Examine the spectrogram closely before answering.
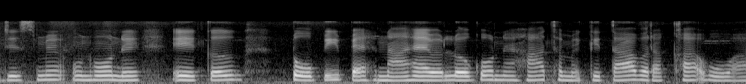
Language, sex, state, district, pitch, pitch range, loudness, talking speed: Hindi, female, Bihar, Muzaffarpur, 195 Hz, 190-205 Hz, -17 LUFS, 130 wpm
